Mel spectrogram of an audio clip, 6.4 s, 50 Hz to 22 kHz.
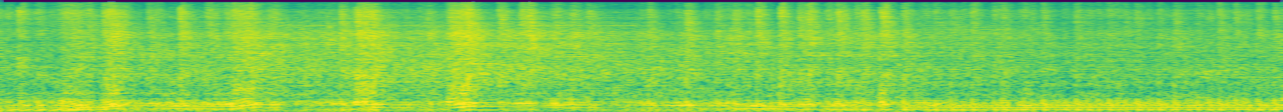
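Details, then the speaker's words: XC 700 two-stroke revived: crackly running with blips, settling to a busy, elevated smoky idle; runs fine, cables to be adjusted; idle speed too high. "well it's timely a little high eyes burn it's a little thick in here step outside it's adding a little high but it sounds good to stroke smoke baby"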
